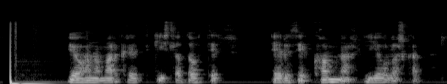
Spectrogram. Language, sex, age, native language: Icelandic, male, 50-59, Icelandic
